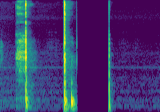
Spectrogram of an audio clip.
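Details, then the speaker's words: Artery clips (artery forceps, mosquito to larger sizes) from a basic surgical set, ratcheted instruments that maintain a strong grip: three short, sharp metallic clicks in a quiet room as the ratchet locks shut. "you can see these are our accident instruments which allows them to maintain a strong grip"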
